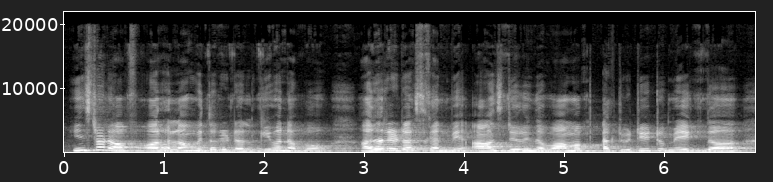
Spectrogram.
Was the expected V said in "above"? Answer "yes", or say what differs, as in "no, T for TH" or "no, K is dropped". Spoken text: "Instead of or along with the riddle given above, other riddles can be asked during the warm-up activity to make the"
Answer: no, V is dropped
